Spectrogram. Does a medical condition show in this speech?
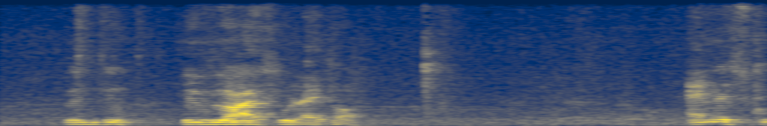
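Yes: traumatic brain injury; severe, motorcycle accident, coma; about 6 years, stem cell treatment, poor balance, cannot walk alone; speech problems, struggles to express, loud shouting outbursts.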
